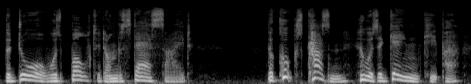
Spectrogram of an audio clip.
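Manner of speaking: plain reading voice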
